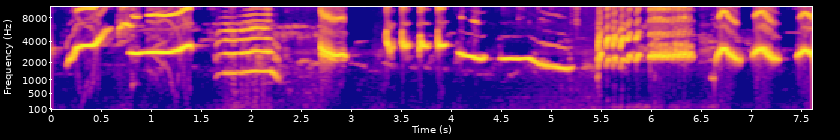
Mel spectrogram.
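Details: Asian pied starling lure song with rich fill-in variety: a rising whistle, long steady tones, brief clicks, a falling drawn note, then harsh rattles and arched whistles.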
